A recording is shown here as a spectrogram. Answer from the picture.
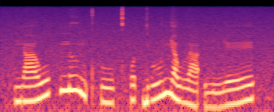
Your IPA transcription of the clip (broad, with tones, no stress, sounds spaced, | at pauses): j a˧˥ w | n ɯː˥˨ ŋ pʰ uː˩ kʰ o˧˩ t̚ j uː˧˥ ɲ a˧ w l a˩ ʔ iː˩ ɲ eː˧˥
